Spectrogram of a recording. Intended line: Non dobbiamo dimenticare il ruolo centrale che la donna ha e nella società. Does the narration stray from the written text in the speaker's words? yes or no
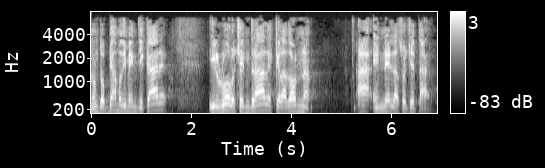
no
